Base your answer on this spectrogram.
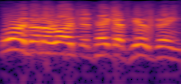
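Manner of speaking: high-pitched, loud, defiant shouting. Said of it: "Stop shouting, [name]".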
